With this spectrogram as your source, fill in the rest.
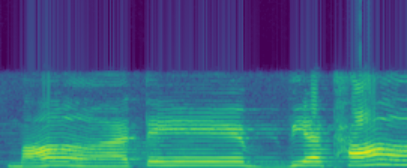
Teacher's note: ಮಾತೆ ಎರಡು ದೀರ್ಘ ತೆ ಮೇಲೆ ಆಘಾತ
